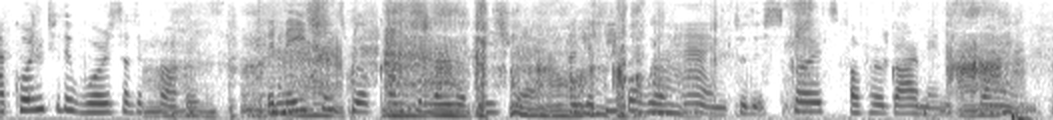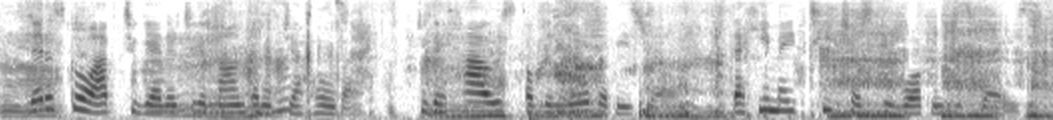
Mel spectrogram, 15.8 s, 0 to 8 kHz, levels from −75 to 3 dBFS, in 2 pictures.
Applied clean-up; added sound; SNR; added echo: none; Growling; 1 dB; none.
